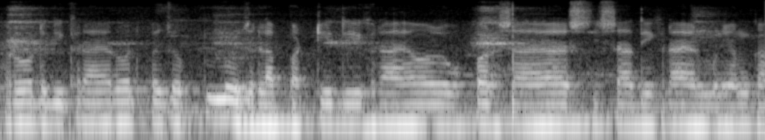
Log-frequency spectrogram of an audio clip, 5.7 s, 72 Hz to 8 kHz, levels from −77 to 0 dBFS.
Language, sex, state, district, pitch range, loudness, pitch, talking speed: Hindi, male, Himachal Pradesh, Shimla, 115-125 Hz, -17 LUFS, 120 Hz, 210 wpm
